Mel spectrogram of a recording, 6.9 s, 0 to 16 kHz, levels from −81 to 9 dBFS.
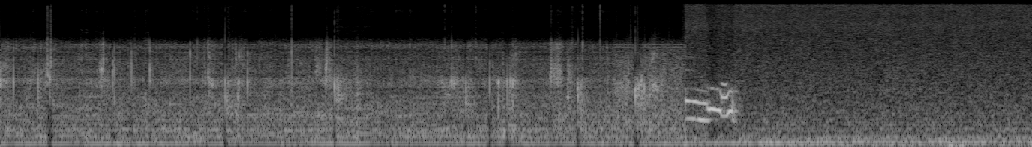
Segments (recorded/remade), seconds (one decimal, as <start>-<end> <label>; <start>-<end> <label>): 0.0-4.1 remade; 4.1-6.9 recorded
